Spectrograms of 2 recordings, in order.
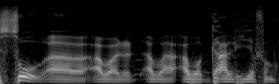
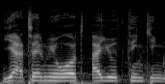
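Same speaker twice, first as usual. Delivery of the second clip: calling out; 5 semitones higher, 6 dB louder than usual. Real, not acted. DJ calls out to listeners.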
